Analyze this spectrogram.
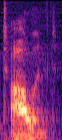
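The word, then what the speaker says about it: Tolland: baby if you're in tollin mass and want to like i heard actually it's pronounced talent wait holland with a t talland oh that's corny yeah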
